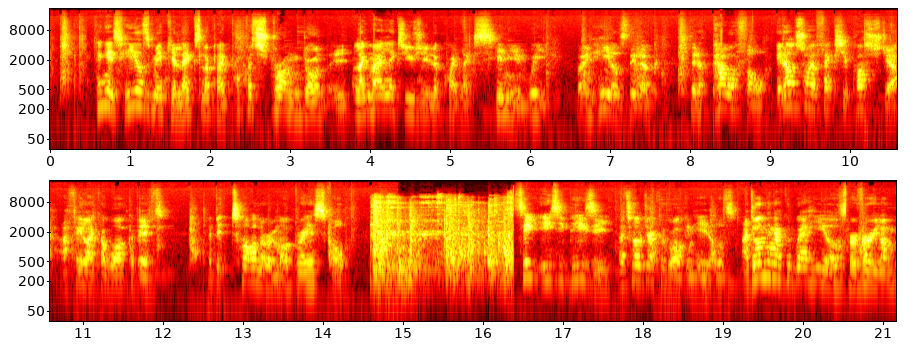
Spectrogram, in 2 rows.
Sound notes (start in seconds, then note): 13.6 bins/Rubbish Rattling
